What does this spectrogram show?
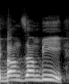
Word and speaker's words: Banzambi: Il faut prononcer mon nom, c'est Banzambi.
